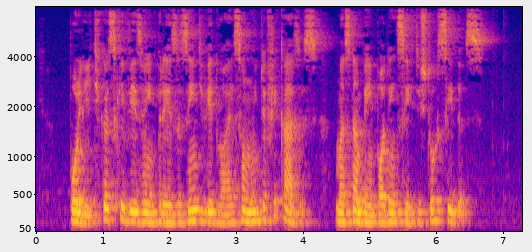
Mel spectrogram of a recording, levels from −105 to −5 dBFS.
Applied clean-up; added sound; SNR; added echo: none; none; none; none.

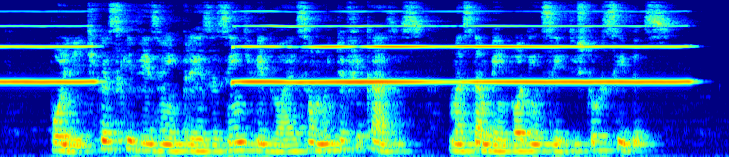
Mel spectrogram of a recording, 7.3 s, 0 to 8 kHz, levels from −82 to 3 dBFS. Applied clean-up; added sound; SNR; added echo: none; Wind instrument, woodwind instrument; -5 dB; reverberation time 0.3 s.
